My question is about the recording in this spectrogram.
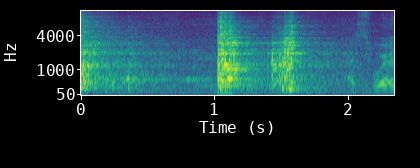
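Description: Cast-iron 20 kg barbell plates clanking against the plates already on the bar as they are slid onto the sleeve. There are three metal clanks, each with a short ring; the loudest comes about a second in.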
